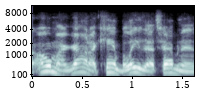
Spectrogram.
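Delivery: high, fast gasp of disbelief; breathless hammed-up shock; mock astonishment. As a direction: play a gawking viewer, pitch jumping up. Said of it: "they go".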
